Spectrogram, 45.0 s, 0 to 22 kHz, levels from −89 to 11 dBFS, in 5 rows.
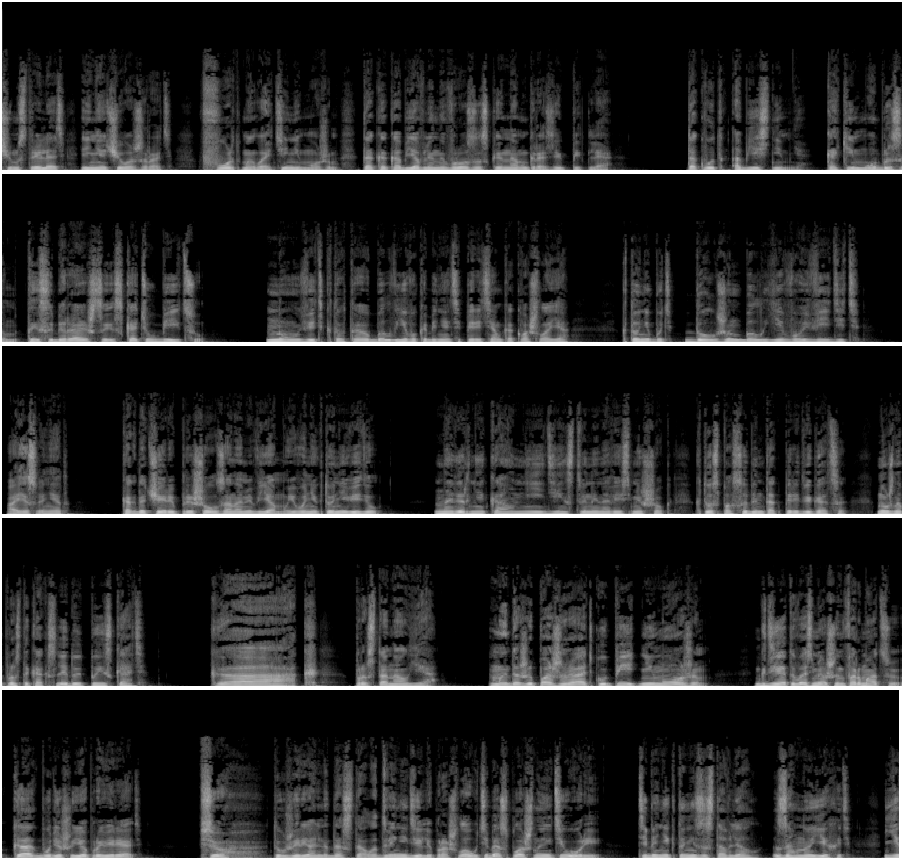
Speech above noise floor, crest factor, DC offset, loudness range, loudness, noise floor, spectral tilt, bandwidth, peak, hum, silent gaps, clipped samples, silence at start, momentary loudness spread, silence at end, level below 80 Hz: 54 dB; 16 dB; under 0.1%; 4 LU; -21 LUFS; -74 dBFS; -6 dB/octave; 15 kHz; -6 dBFS; none; 6.73-6.78 s; under 0.1%; 0 s; 11 LU; 0 s; -40 dBFS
